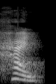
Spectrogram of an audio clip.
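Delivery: "Hi" with a big puff of breath; exaggerated aspirated H. Shown as a demonstration. Teacher exaggerating to show learners, "Hi" with a heavily breathed H. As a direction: push air out on the H of "Hi". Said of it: "J'exagère pour vous montrer".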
